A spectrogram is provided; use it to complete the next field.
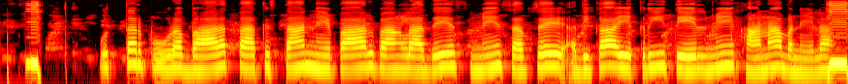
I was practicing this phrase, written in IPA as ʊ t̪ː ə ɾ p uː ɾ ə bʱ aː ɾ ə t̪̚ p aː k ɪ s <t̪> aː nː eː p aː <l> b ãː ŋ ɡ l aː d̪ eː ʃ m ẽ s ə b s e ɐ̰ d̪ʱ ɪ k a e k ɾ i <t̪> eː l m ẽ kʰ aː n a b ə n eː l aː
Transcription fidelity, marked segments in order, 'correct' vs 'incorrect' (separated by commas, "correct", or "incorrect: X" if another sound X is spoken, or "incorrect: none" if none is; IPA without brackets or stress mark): correct, correct, correct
